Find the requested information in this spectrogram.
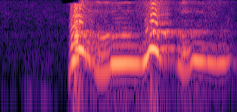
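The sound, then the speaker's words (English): A person imitates a dog during prayer at a church deliverance meeting, giving two loud, drawn-out, voiced bark-like cries with wavering pitch, alone and without other talk. “it was the first time I had somebody barking like a dog.”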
